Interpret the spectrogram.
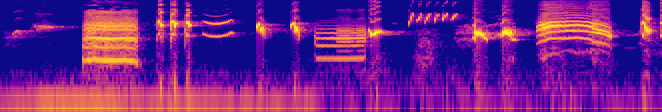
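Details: Asian pied starling with Nias myna and hybrid song mix: harsh buzzy rasps alternate with clipped chirps, a flat tonal whistle, sharp upslurred notes and a final long wheezy rasp.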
